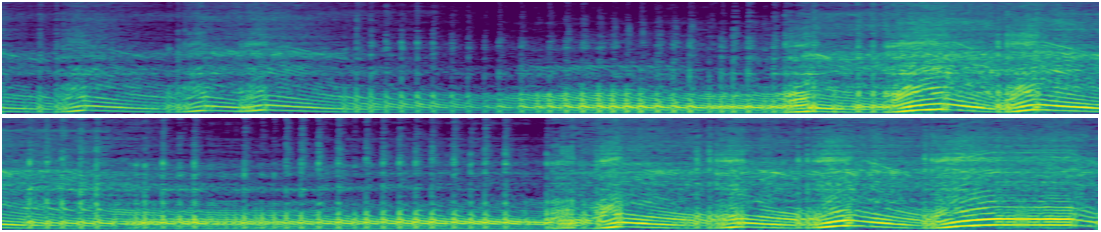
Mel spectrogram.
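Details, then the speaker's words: Heavily modified chainsaw with new homemade muffler (can), compression building as it breaks in, cutting a tree; sharp, crisp revs to a high scream with steady pull — normal full-throttle run. "Listen to this new pipe. Compression's starting to build in this thing. Dog wicked."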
